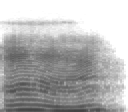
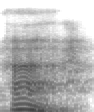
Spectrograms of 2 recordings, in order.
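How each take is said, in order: First: The vowel is full, as spelled. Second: The vowel is weak and reduced. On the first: The speaker calls it wrong. "it's not a" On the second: The speaker calls it right. "but a"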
